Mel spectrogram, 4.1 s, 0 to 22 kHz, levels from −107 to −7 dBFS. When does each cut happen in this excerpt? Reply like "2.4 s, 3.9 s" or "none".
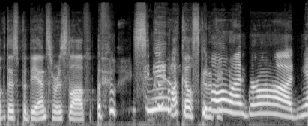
2.8 s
